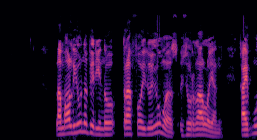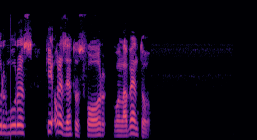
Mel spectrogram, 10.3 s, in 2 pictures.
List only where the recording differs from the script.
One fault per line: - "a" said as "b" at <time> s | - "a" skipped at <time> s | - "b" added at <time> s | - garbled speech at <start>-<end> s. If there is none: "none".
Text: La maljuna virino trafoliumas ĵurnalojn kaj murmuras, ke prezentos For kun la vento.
none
